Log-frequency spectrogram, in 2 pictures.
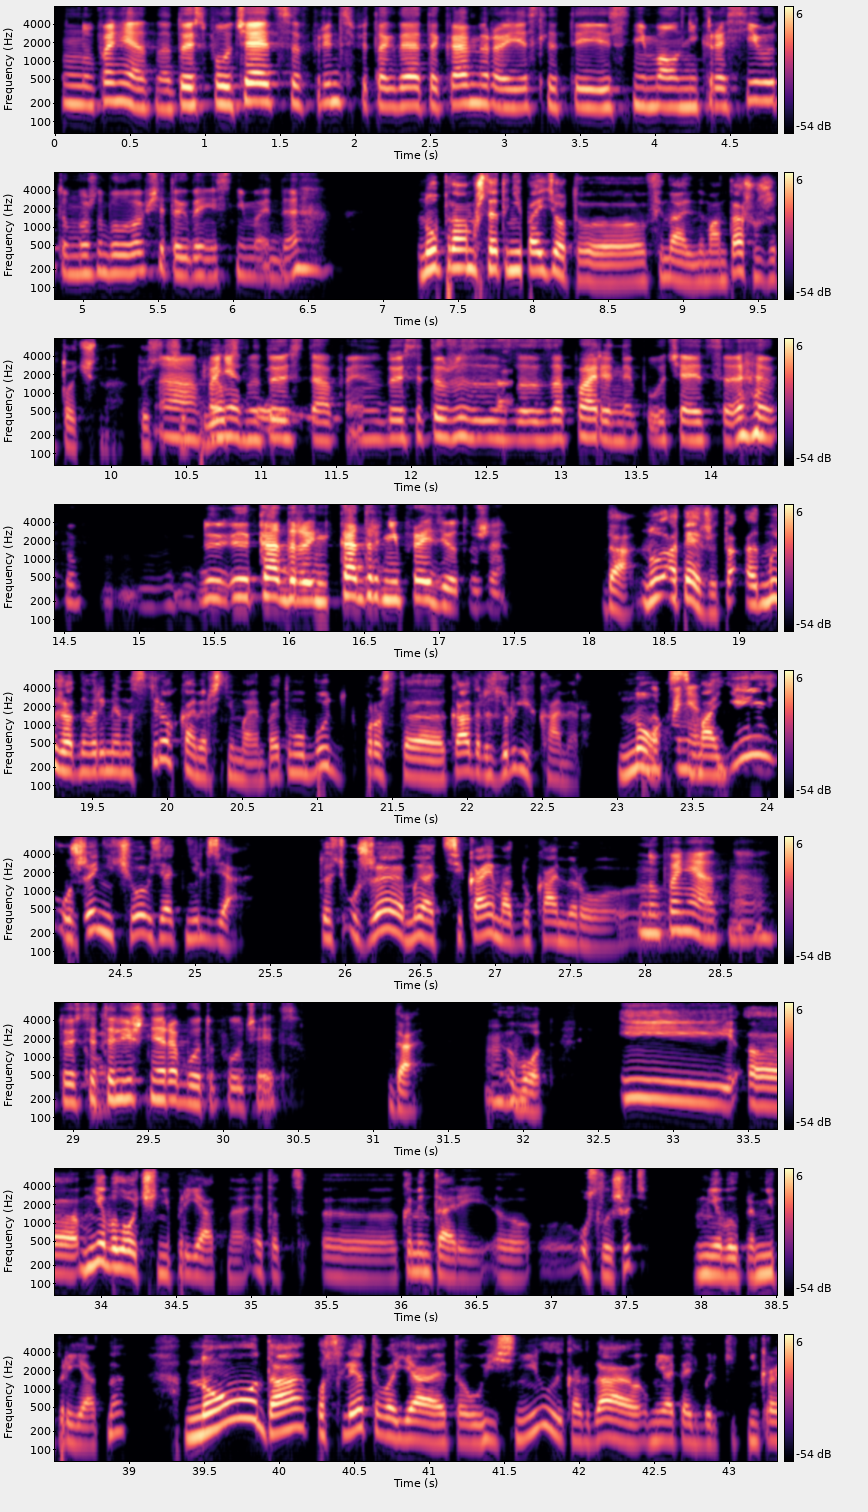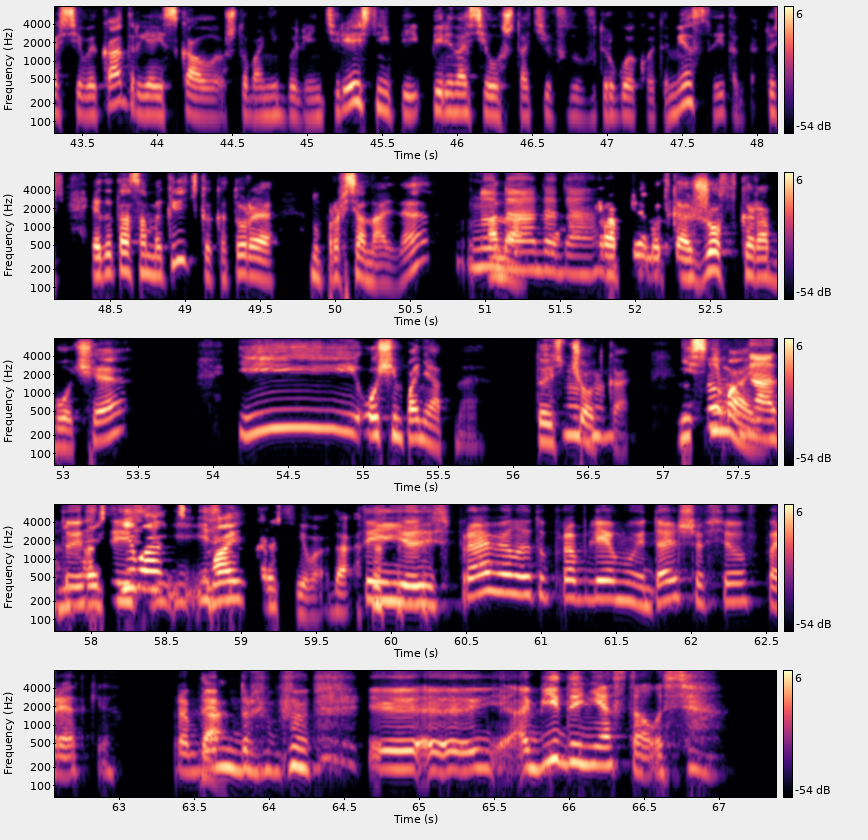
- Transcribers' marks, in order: chuckle; chuckle; tapping; other background noise; chuckle; chuckle
- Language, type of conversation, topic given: Russian, podcast, Как ты реагируешь на критику своих работ?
